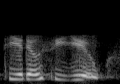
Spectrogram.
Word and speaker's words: Theodosiou: My last name is almost, I don't think it's been pronounced correctly in like 5 years. It's actually Theodosiou.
